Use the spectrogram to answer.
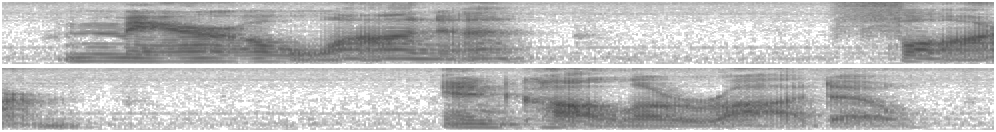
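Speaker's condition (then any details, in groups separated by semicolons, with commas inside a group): Essential tremor; affects legs as well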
